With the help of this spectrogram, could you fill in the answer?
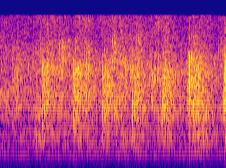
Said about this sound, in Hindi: बड़ी अच्छी इनकी ऑब्जर्वेशन है, ताली बजाएं भाई।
